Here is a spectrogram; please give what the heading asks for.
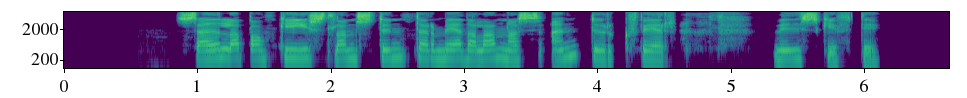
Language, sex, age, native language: Icelandic, female, 30-39, Icelandic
